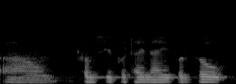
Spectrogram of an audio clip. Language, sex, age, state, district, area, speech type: Bodo, male, 18-30, Assam, Kokrajhar, rural, spontaneous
